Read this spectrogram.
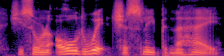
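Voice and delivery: usual speaking voice

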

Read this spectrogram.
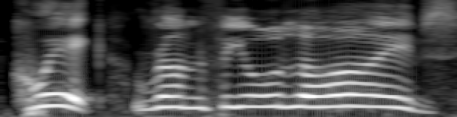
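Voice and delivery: high, loud, slow urgent cry; panicked little fairy shouting run; fairy shouting a warning. Acted. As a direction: yell it out to warn the whole wood. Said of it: "he shouted".

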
